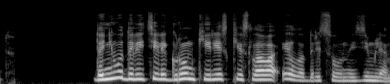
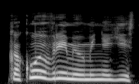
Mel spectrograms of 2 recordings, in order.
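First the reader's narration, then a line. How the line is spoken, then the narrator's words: Plain question. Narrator (Russian): спросила она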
